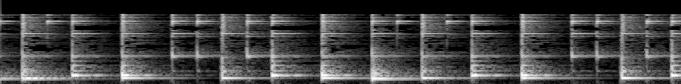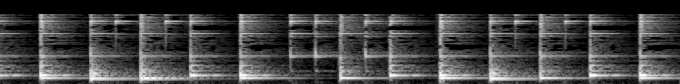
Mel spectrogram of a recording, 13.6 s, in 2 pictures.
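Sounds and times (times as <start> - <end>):
slow dunun drum playing: 0.0 - 13.5.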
